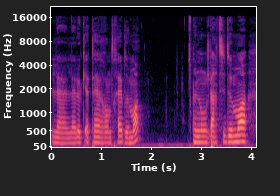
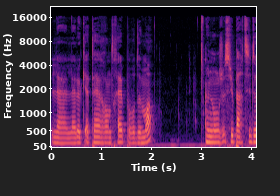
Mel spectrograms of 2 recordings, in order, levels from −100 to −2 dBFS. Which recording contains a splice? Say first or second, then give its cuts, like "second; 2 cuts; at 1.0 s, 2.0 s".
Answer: first; 2 cuts; at 1.5 s, 3.2 s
